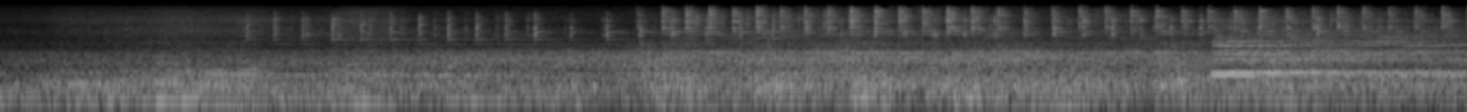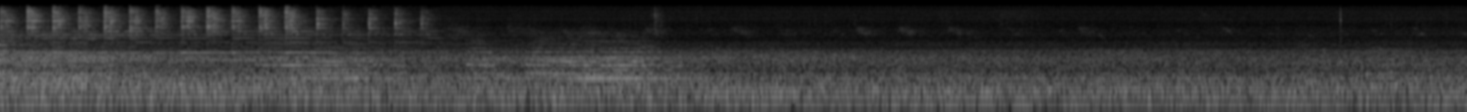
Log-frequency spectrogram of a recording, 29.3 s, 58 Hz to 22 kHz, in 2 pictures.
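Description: Nathan K5LA air horn of an approaching NJ Transit PL42AC locomotive, still out of sight, sounding several blasts. The loudest is a long chord about twelve seconds in, followed by shorter blasts, in a pattern typical of a grade-crossing signal. Behind it a rapid, even metallic ringing runs until near the horn's last blasts, typical of a grade-crossing bell.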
